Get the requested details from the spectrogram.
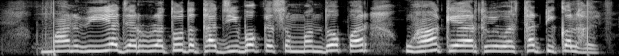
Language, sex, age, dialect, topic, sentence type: Magahi, male, 18-24, Central/Standard, agriculture, statement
